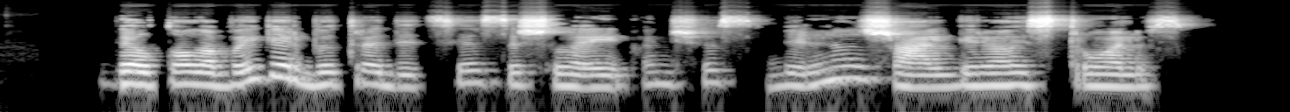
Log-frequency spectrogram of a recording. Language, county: Lithuanian, Vilnius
